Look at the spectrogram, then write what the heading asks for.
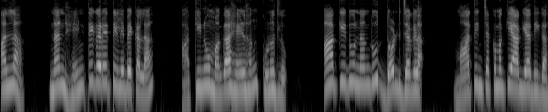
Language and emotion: Kannada, angry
